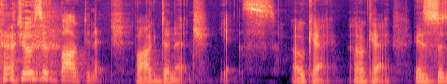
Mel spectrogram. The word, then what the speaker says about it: Joseph Bogdanich: Joseph Bogdanich.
